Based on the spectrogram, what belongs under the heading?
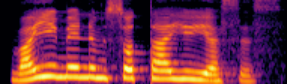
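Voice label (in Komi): вайӧй меным со тайӧясӧс, Komi, female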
